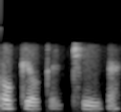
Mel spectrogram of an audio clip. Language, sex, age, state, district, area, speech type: Marathi, male, 18-30, Maharashtra, Wardha, rural, conversation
